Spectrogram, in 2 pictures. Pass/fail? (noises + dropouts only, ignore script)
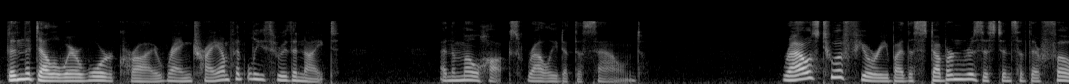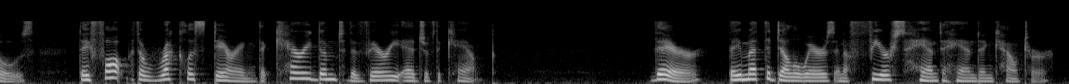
pass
